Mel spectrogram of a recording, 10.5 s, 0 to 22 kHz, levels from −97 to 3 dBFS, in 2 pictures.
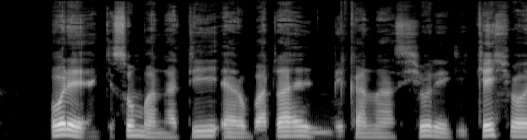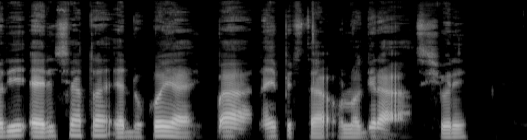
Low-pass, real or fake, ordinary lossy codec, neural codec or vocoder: none; real; none; none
